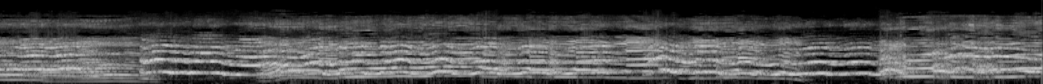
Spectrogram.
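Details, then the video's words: Two pet Siberian huskies, Toga and Major, howling together in a chorus instead of barking; long wavering tones overlap and slide up and down, with brief breaks between phrases. "The Husky Chorus (huskies howling)"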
